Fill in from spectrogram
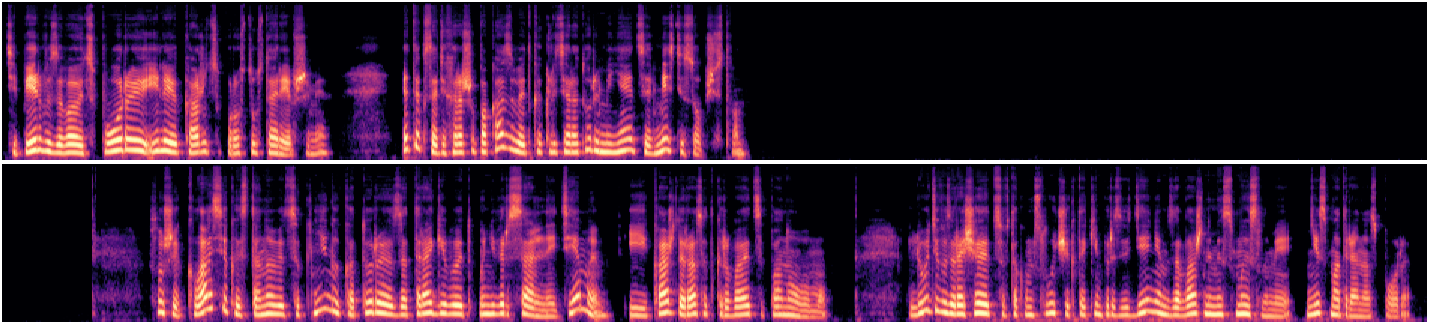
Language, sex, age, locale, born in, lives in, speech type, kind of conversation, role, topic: Russian, female, 45-49, ru-RU, Russia, Germany, read, expert-assistant, expert, Почему одни литературные критики считают книгу шедевром, а другие — посредственной?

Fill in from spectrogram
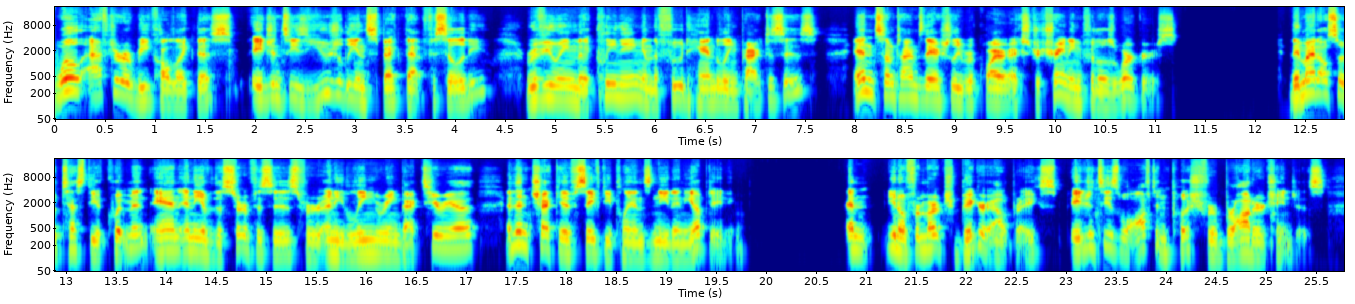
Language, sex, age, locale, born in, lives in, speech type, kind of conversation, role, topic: English, male, 35-39, en-US, United States, United States, read, expert-assistant, expert, Why do foodborne illness outbreaks occur despite safety measures?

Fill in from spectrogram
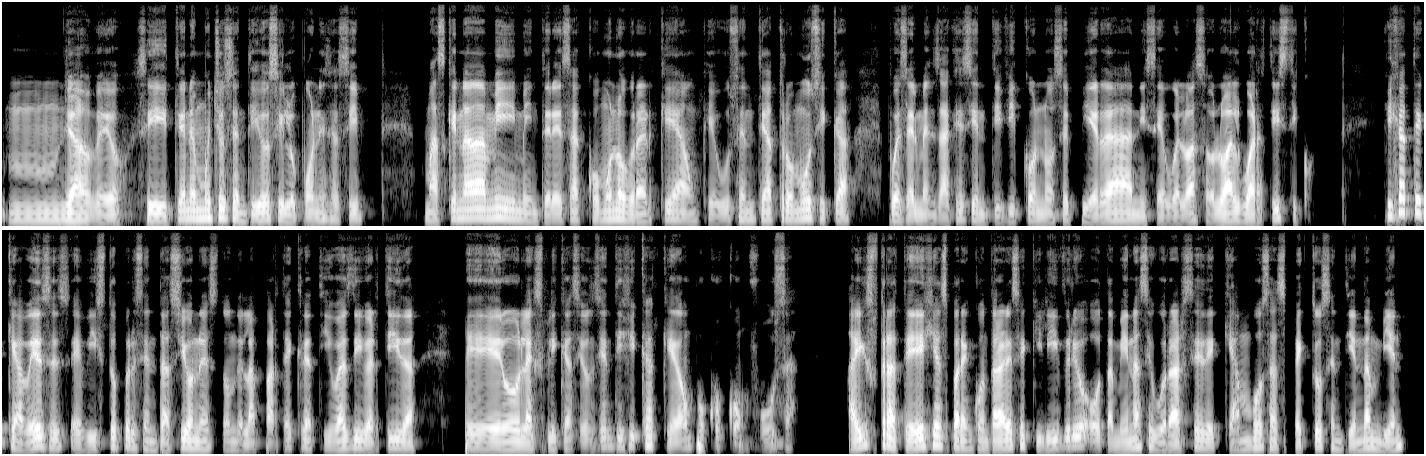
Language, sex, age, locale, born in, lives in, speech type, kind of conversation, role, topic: Spanish, male, 30-34, es-MX, United States, Mexico, read, expert-assistant, asker, ¿Cómo podemos explicar el origen del universo de forma creativa e inclusiva para niños y adultos?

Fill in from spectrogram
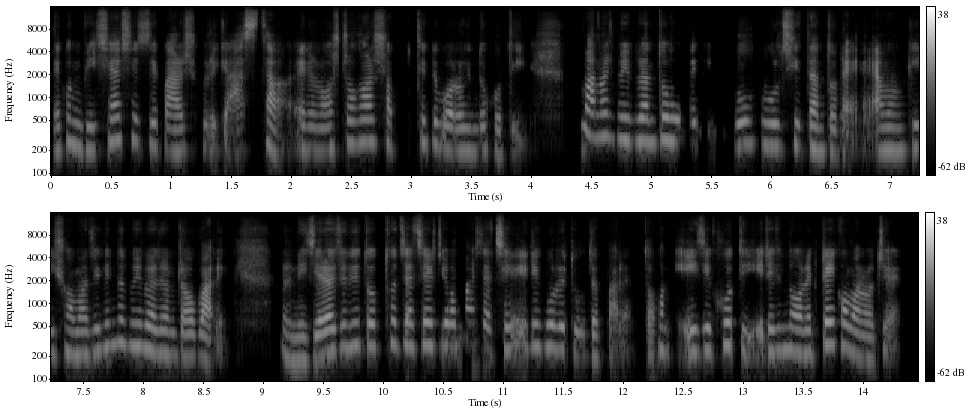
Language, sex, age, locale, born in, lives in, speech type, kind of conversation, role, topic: Bengali, female, 25-29, bn-BD, Bangladesh, Bangladesh, read, expert-assistant, expert, ‘ফেক নিউজ’ বা ভুয়া খবর বলতে আসলে কী বোঝায়, আর এগুলো চিনে নিতে আমাদের কী জানা দরকার?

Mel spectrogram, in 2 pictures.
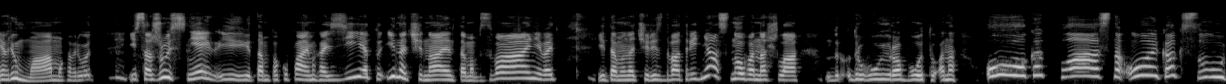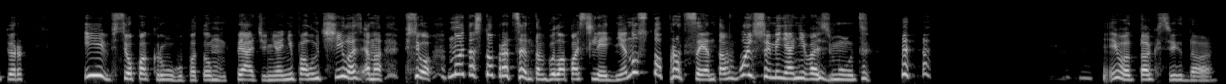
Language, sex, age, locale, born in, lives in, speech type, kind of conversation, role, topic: Russian, female, 30-34, ru-RU, Ukraine, Spain, conversation, unstructured, none, Почему люди так часто жалуются, но ничего не меняют?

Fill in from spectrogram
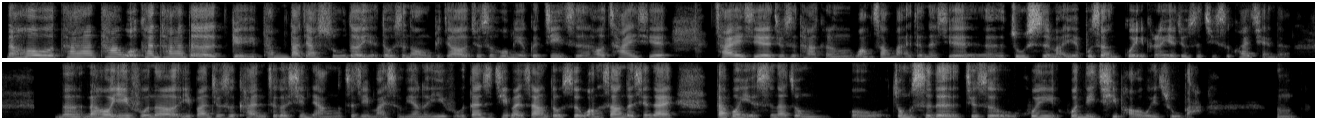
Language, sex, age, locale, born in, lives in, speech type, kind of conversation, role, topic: Chinese, female, 35-39, zh-TW, China, United States, conversation, unstructured, none, 其他文化的服饰有哪些地方让你感到惊讶？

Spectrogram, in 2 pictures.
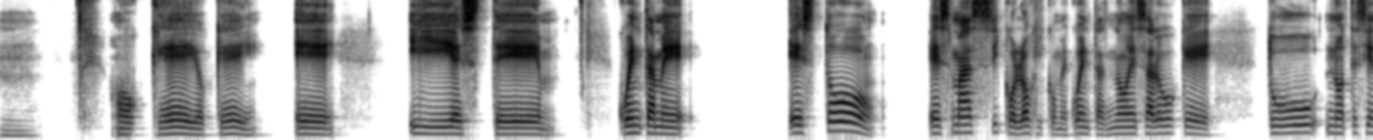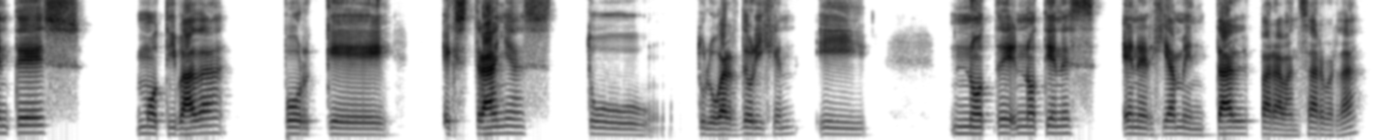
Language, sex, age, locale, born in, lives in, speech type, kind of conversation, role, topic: Spanish, male, 30-34, es-US, United States, United States, conversation, advice, advisor, ¿Estás considerando mudarte a otra ciudad por trabajo, por tu pareja o por ambos motivos?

